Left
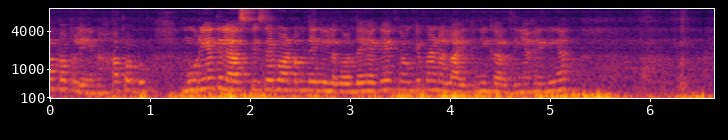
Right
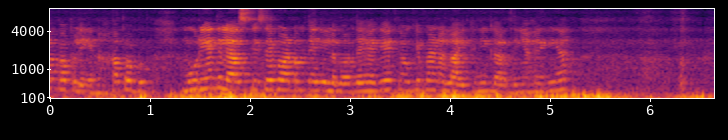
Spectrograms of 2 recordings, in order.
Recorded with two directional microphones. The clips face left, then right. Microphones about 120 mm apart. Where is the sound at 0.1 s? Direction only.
5° left (ahead or behind).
